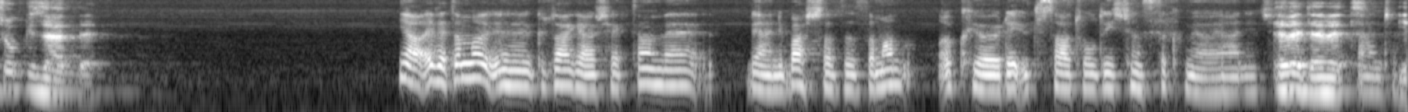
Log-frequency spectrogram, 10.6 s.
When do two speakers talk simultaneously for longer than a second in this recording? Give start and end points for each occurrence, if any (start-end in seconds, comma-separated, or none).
none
